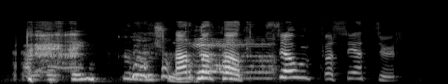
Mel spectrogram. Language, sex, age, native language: Icelandic, female, 20-29, Icelandic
